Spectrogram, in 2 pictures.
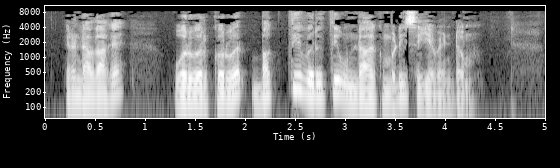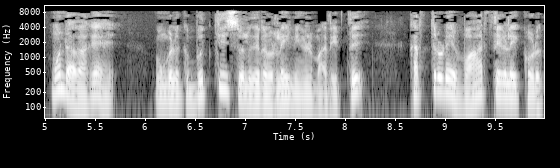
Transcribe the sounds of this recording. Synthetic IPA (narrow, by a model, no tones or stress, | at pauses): ɪɾɐɳɖaːʋɐðaːɣɐ | ɔɾɯʋɐɾkɔɾɯʋɐɾbɐk̚t̪iʋɪɾɯt̪ːiʊɳɖaːkɯmbɐɽisɛjːɐʋḛːɳɖɯ̰mː | uːndraːʋɐðaːɣɐ | ʊŋɡɐɭɯk̬ːɯbʊt̪ːisɔlɣɪrɐʋɐɾɣɐɭɐɪniːŋɡɐɭmɐ̰ðɪt̪ːɯ | kɐɾt̪ːɐɾɯɽɐjɐʋaːɾt̪ɐɪɣɐɭɐɪkːɔɽɯkː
